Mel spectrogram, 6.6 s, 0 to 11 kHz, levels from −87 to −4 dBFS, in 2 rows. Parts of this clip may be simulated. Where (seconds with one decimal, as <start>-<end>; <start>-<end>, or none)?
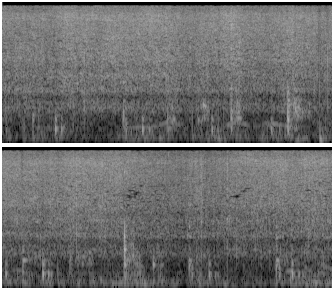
3.1-3.8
